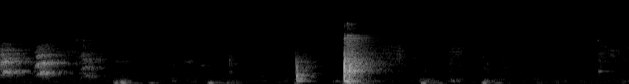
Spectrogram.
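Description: A dog barking: two short barks at the start and a louder pair about three seconds in. Between them, soft dull knocks of a wooden rolling pin working bread dough on a wooden table.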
